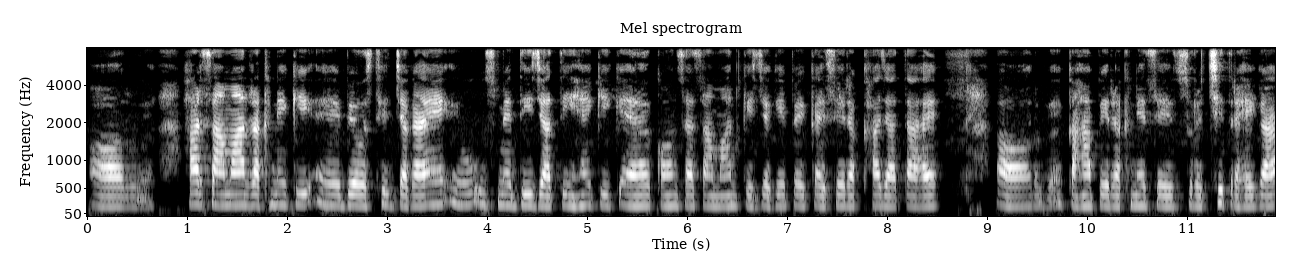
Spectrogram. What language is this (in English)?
Hindi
